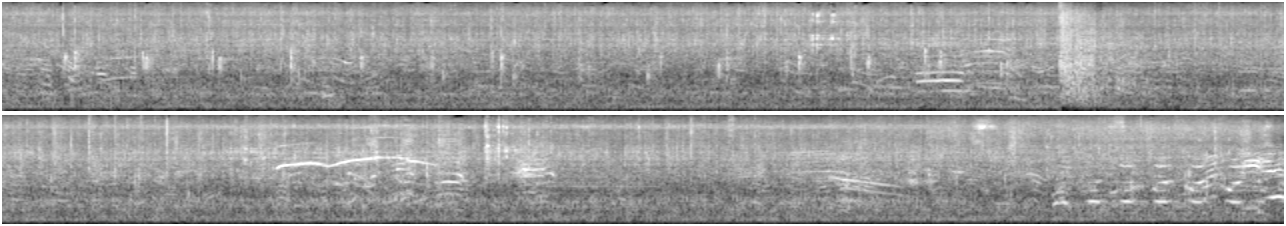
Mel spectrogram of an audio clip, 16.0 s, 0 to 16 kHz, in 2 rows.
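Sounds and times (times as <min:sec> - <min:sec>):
engine drone: 0:00.0 - 0:16.0
spectators shouting and cheering: 0:00.0 - 0:16.0
pistol shot: 0:06.6 - 0:07.4.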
